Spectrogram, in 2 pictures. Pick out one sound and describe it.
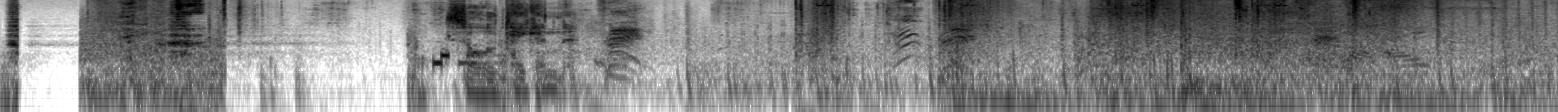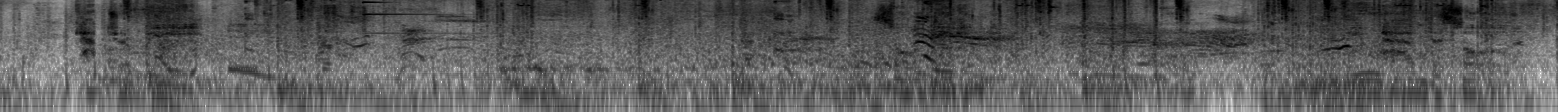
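A young man talks with animation through a microphone.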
